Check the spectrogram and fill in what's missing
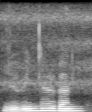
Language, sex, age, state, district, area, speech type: Assamese, male, 30-45, Assam, Darrang, rural, spontaneous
